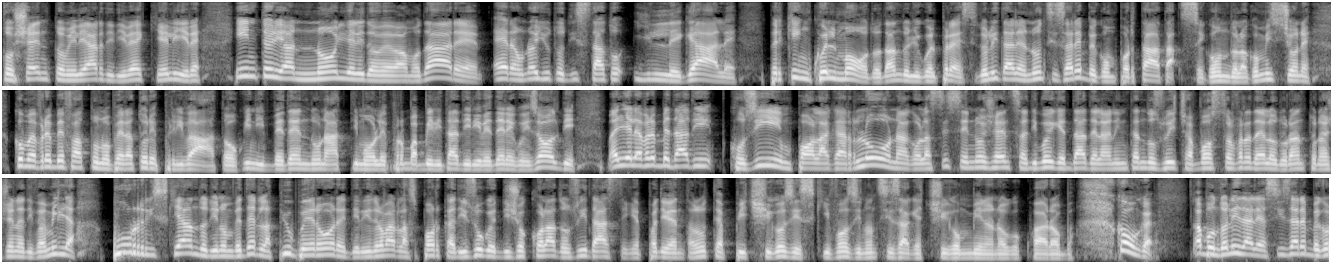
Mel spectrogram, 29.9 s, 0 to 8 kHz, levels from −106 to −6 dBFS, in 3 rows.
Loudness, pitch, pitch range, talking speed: -19 LUFS, 145 Hz, 130-170 Hz, 235 wpm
